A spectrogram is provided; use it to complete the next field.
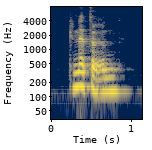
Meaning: to crackle
- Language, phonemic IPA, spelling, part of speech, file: Dutch, /ˈknɛ.tə.rə(n)/, knetteren, verb, Nl-knetteren.ogg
